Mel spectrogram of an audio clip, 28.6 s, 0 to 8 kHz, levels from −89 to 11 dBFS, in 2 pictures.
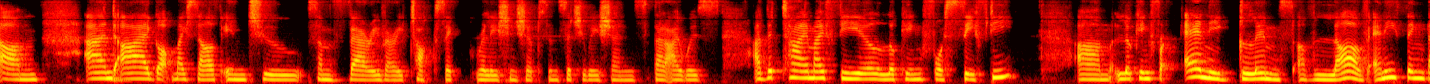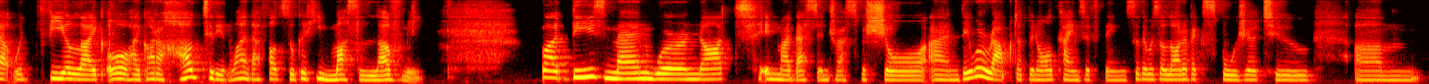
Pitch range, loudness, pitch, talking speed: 165-200 Hz, -21 LUFS, 180 Hz, 170 wpm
